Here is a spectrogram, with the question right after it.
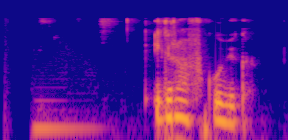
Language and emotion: Russian, neutral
